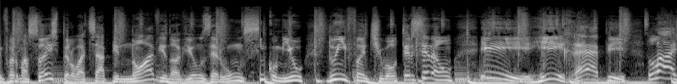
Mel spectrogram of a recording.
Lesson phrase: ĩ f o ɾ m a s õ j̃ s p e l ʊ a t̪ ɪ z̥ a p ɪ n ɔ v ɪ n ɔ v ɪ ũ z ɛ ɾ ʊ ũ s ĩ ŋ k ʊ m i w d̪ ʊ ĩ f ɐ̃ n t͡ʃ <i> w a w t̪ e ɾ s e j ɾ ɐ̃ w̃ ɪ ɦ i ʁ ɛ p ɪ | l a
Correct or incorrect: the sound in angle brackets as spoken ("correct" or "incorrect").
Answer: correct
